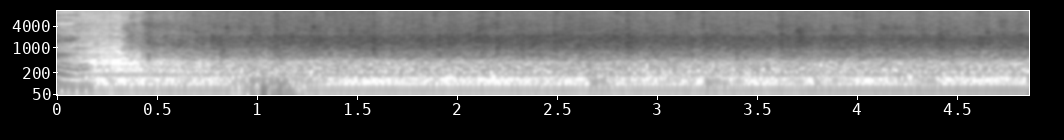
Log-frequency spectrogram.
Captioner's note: audience clapping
